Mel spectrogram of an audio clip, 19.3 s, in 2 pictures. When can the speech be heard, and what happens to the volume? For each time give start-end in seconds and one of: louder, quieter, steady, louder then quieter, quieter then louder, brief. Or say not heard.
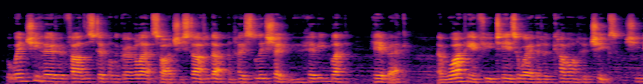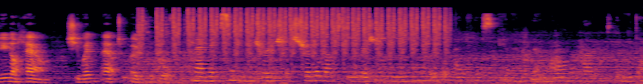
0.1-19.2 quieter.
